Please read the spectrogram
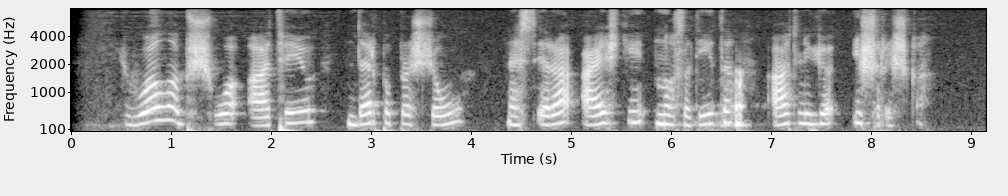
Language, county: Lithuanian, Vilnius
